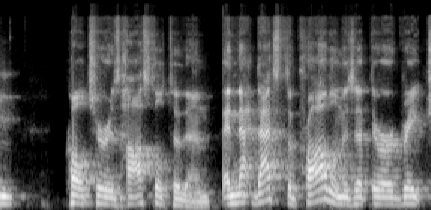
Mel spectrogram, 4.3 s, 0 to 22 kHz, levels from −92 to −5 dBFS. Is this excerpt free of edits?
no; 1 cut; at 2.2 s

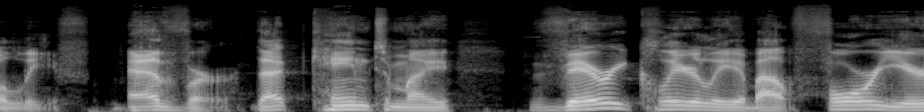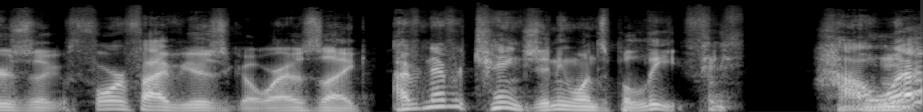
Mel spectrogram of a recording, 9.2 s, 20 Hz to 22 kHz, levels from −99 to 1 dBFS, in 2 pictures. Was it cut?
yes; 2 cuts; at 1.2 s, 6.5 s

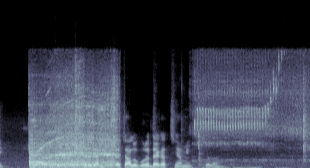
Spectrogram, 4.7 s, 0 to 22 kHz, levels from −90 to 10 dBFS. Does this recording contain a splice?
yes; 1 cut; at 1.7 s

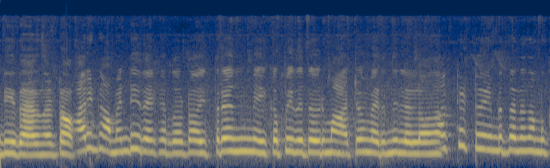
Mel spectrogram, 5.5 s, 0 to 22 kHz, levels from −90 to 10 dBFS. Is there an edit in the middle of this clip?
yes; 2 cuts; at 0.7 s, 4.4 s

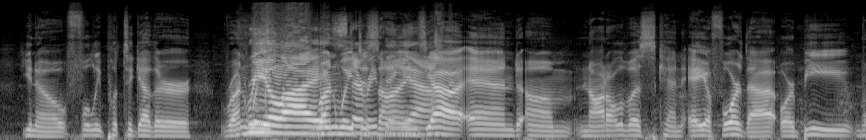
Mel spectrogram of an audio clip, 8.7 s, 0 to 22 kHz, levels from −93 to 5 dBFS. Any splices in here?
no; 0 cuts

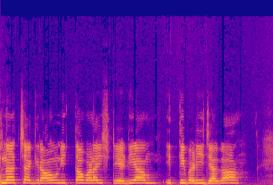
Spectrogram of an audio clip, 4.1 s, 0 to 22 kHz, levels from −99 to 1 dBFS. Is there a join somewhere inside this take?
no; 0 cuts

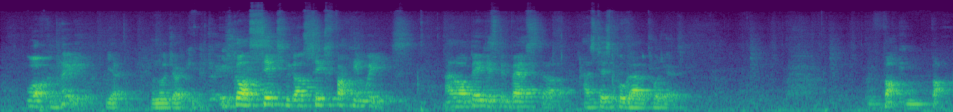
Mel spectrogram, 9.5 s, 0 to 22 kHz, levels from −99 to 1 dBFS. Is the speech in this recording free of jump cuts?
no; 3 cuts; at 0.9 s, 2.0 s, 8.6 s

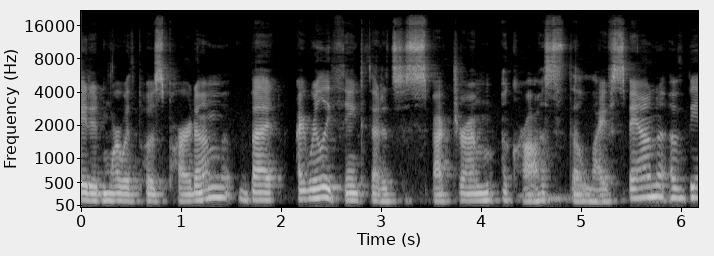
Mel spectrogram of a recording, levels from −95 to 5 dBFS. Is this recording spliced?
no; 0 cuts

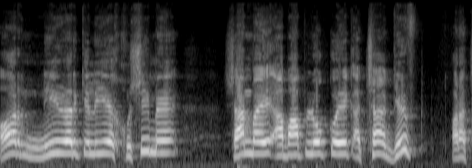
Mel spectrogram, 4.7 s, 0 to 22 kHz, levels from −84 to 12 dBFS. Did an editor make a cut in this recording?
no; 0 cuts

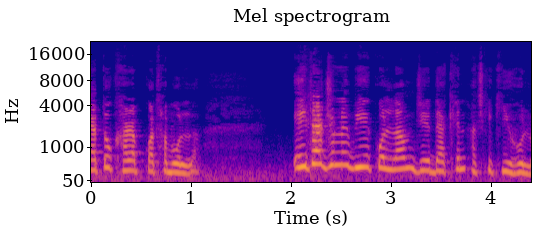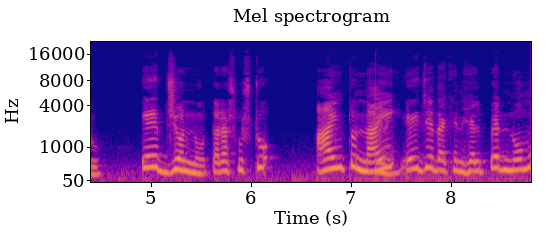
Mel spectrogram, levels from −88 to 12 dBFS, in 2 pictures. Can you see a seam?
yes; 1 cut; at 7.5 s

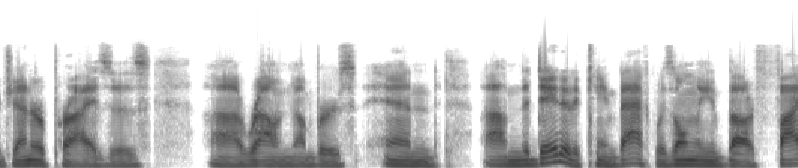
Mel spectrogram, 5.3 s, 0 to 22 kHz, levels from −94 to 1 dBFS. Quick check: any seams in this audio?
no; 0 cuts

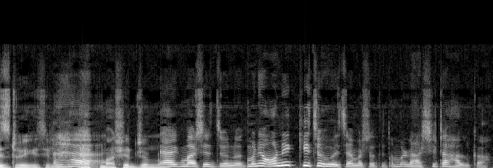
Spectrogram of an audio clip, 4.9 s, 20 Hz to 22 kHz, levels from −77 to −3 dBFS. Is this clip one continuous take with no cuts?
no; 2 cuts; at 2.5 s, 3.8 s

